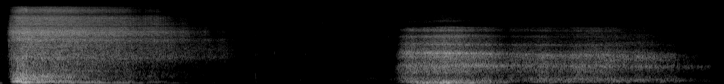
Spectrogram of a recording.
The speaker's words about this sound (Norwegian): Så eh, er det en som heter Eckhart Tolle, som sa at meditasjon i sin essens er ett bevisst pust. Mm. Så hvis du har tid til å trekke pusten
